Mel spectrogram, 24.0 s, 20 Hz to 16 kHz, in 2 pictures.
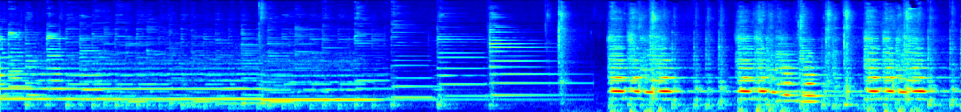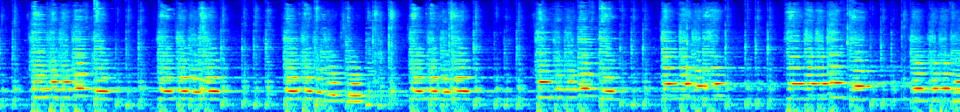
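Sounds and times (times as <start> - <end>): flute melody: 0.0 - 5.7, 7.6 - 24.0
acoustic guitar picking notes: 0.0 - 24.0
strummed guitar: 0.0 - 24.0.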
